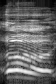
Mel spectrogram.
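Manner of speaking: sharp loud aggressive uh; mock fierce grunt; imitating his grunt. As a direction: grunt like a ninja. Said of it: "you know how he would say it".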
